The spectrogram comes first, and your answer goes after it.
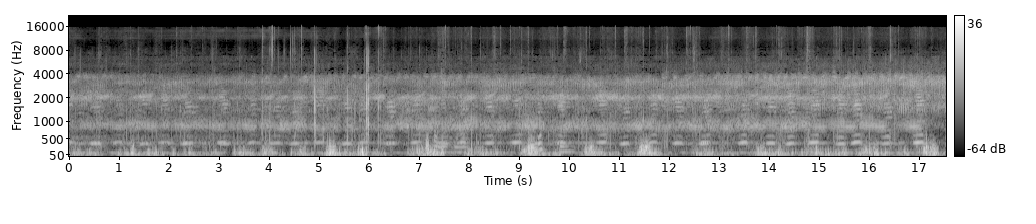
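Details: Indian wild frogs calling in a forest late at night after the first rain of the rainy season, a mating chorus of steady croaking bands with irregular low thumps and rumbling underneath.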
